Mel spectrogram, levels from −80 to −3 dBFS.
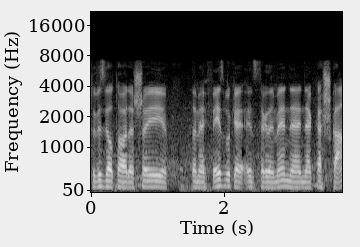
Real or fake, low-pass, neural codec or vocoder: real; 7.2 kHz; none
